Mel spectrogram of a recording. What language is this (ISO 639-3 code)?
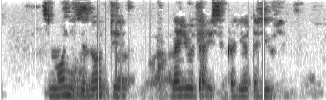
kin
